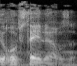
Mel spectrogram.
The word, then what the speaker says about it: RopeStylers: D'Instagram à TikTok en passant par Facebook ou encore YouTube, c'est Rob Stylers. Ça s'écrit R-O-P-E-S-T-Y-L-E-R-S.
